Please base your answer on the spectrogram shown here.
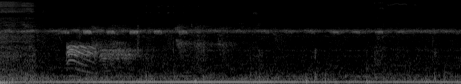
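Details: A crow, one of many heard each morning on a Namhansanseong Fortress trail in early autumn, gives a single hoarse, slightly falling caw near the start, over a steady low hum and a thin, high insect-like drone.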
